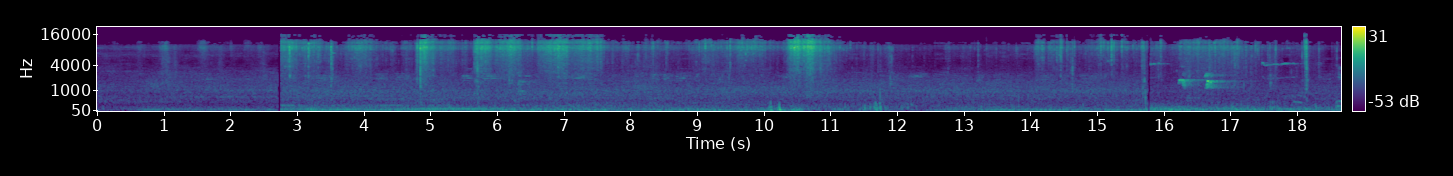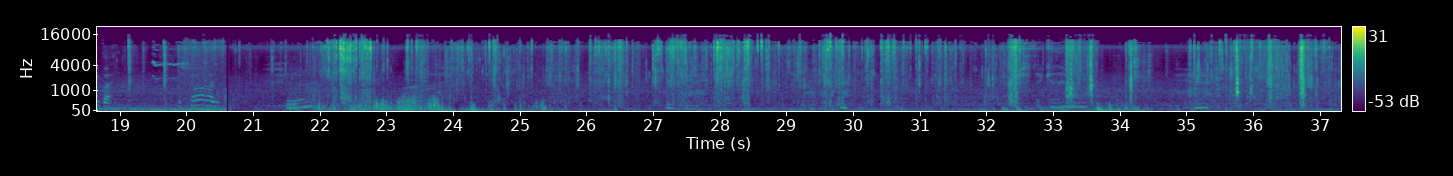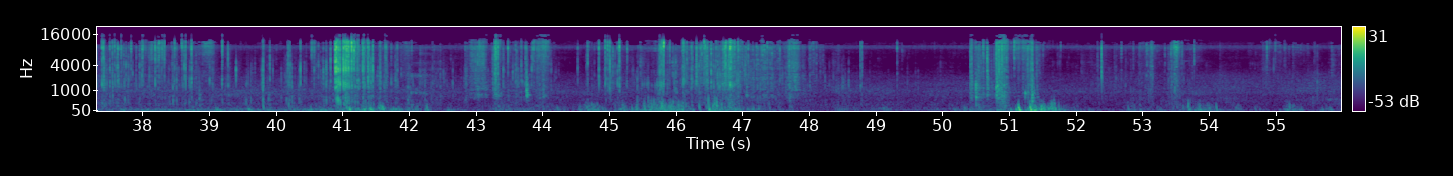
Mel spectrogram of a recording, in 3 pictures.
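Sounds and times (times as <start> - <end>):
plastic bag crinkling: 21.9 - 33.6, 35.0 - 48.8
aluminium foil pan crackling: 35.2 - 48.8.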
